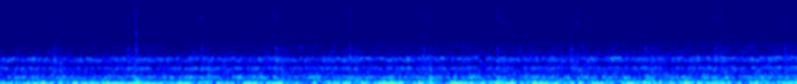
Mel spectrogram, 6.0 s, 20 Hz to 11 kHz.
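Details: Vevor 5 kW diesel parking heater on dual Ryobi 18V One+ batteries, just lit on level one of six: sharp, even ticks about twice a second over a low steady burner rumble; normal running.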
